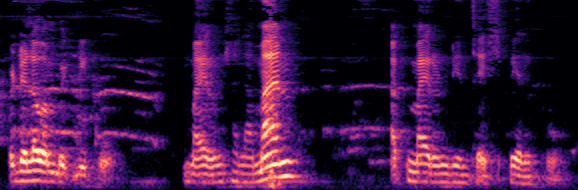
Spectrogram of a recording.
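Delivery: ordinary talk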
